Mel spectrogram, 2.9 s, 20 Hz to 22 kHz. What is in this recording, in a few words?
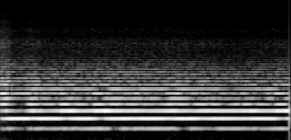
ST-ORG, STRINGORGAN, Yamaha VP-1; Music Store; 90's Sample CDs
